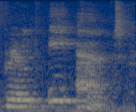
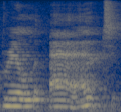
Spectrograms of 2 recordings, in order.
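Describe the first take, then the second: First: The middle 'i' sound is clearly pronounced. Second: The middle 'i' sound is dropped. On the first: The speaker calls it right. "but you still need it" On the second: The speaker calls it wrong. "quite often that it sound is lost"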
